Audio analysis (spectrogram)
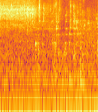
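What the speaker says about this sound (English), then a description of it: "Hot and cold running water" Hot and cold water runs from a drop-down tap into an under-counter sink in a campervan kitchen, making a steady, close splashing stream with no voices.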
